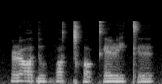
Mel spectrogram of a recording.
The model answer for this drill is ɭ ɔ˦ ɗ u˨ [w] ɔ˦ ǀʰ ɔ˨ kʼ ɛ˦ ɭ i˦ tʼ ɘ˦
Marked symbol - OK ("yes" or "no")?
no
